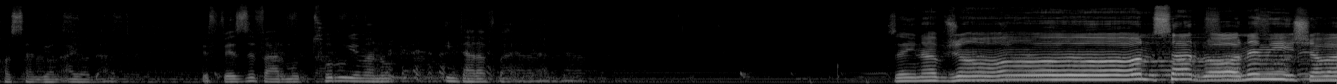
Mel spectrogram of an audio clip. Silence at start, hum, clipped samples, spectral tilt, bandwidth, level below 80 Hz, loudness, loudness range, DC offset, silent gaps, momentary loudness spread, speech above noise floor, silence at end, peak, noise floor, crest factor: 0.05 s; none; under 0.1%; -4 dB/octave; 17.5 kHz; -78 dBFS; -31 LUFS; 20 LU; under 0.1%; none; 23 LU; 31 dB; 0 s; -14 dBFS; -63 dBFS; 20 dB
